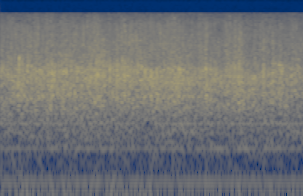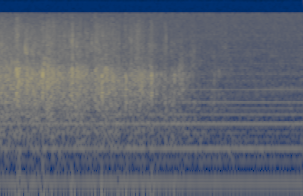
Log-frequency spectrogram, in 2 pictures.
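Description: Audience applauding at the end of a talk, dying away about five seconds in, over a steady low mains hum.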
